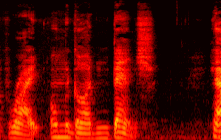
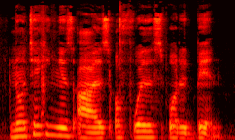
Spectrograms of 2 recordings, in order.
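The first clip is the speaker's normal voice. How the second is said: ordinary delivery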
